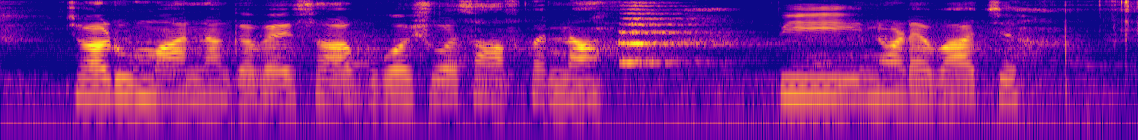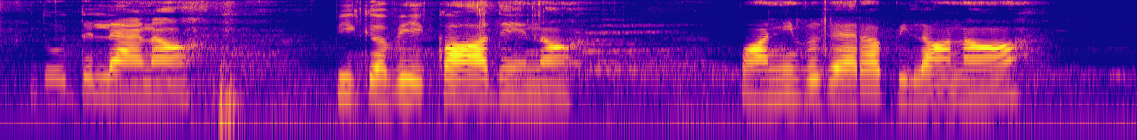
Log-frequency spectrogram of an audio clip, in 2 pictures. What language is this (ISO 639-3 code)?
doi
